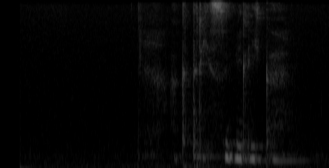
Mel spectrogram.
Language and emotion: Russian, neutral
